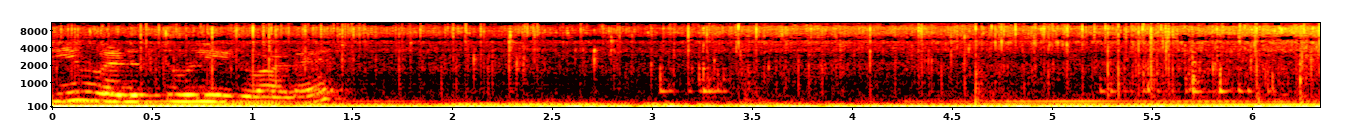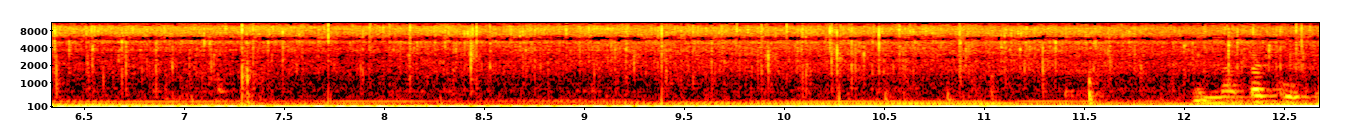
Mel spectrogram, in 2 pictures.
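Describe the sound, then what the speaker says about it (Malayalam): Curry leaves, ginger and garlic sizzle loudly in hot oil for Areekoon masala, a steady close frying hiss with a spluttering burst at the start, stirring clatter, and a voice talking briefly at the edges. "നമ്മൾ ഇച്ചിരി കരിവേപ്പില ഇടുവാണ്. ഇഞ്ചിയും വെളുത്തുള്ളി ഇടുവാണ്."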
